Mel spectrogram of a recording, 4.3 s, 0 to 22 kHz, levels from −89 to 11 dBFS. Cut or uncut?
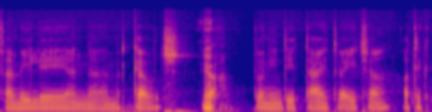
uncut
